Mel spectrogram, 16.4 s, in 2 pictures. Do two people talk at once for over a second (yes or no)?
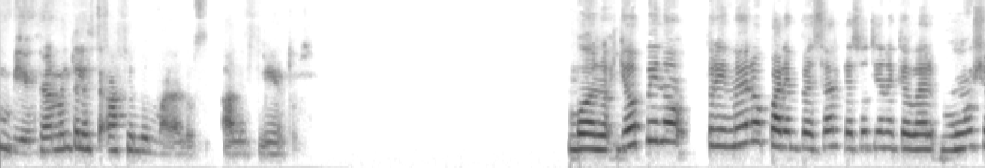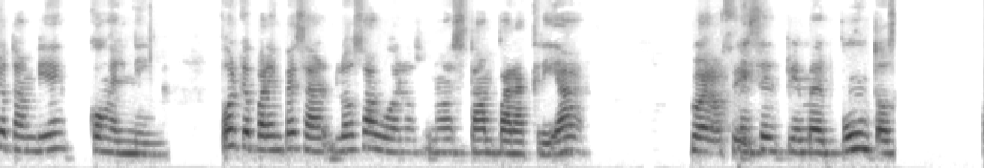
no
